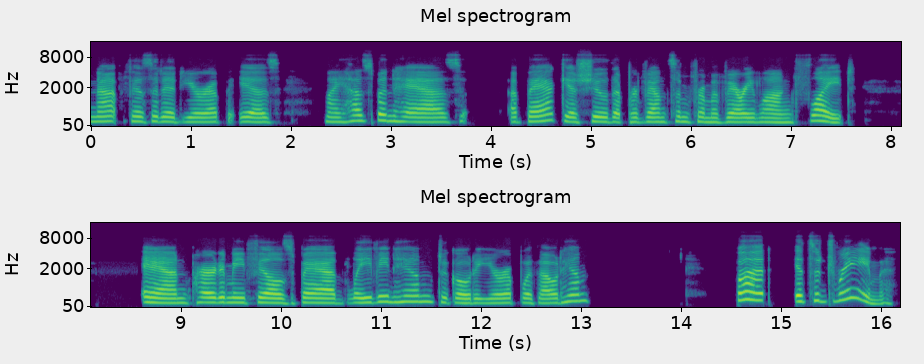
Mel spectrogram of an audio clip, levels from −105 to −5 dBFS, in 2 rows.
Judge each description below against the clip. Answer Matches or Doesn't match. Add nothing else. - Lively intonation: Doesn't match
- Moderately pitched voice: Doesn't match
